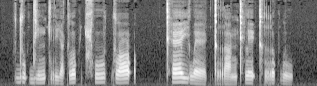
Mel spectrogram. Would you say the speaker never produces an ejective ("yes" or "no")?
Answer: yes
